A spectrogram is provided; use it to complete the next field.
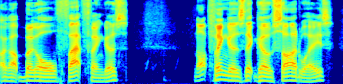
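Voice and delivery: slow character drawl, each word drawn out. Repeat your own remark about picking up the violin, this time in a Forrest Gump voice. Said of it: "in my Forrest Gump voice".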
